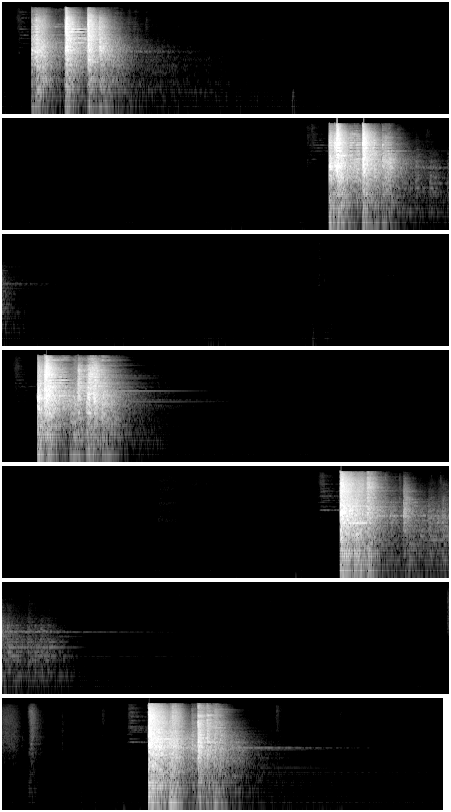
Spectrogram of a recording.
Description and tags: metal piece drop fall on floor
fall, piece, drop, floor, metal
